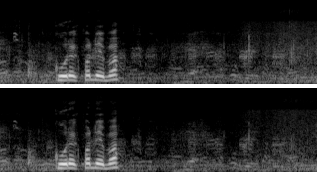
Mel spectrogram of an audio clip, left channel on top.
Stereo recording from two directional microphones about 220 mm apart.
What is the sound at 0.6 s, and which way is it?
Speech, 10° right (ahead or behind).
